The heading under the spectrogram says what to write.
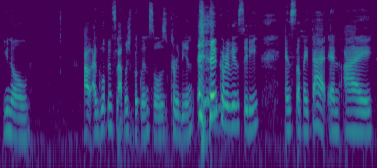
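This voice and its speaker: In a casual interview, an American woman who founded a company thinks back on things at a moderate pace and medium pitch. She habitually tags her phrases with "right?" and repeats the starts of words.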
